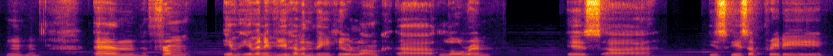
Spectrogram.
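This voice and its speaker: A man running a casual tabletop roleplay as game master, talking in a halting way as he thinks aloud. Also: fairly high pitch, a bit bright. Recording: music playing behind the voice. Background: background music.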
